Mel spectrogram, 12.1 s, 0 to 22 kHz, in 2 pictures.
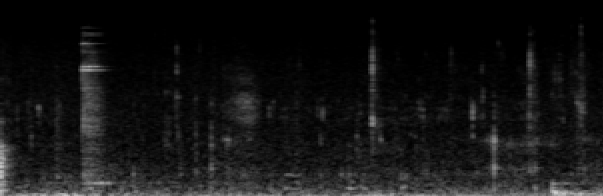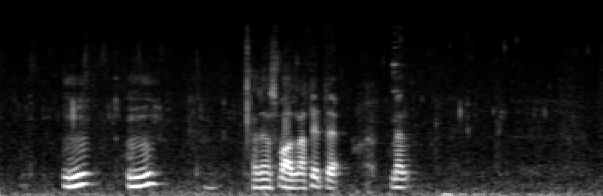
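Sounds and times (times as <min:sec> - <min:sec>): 
chewing minced beef fried in rapeseed oil with spice blend and salt: 0:00.0 - 0:12.0
speech: 0:06.7 - 0:07.7, 0:08.5 - 0:10.2.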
